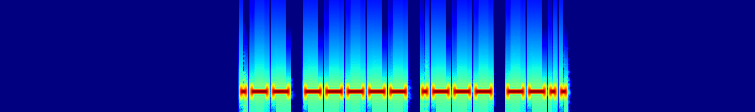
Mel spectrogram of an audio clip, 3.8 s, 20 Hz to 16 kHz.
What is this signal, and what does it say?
Morse code, heard as a keyed tone, about 43 wpm, 700 Hz. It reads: W0JZ
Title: USA Call Signs - 4 Characters - 4x Character Spacing - 45wpm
